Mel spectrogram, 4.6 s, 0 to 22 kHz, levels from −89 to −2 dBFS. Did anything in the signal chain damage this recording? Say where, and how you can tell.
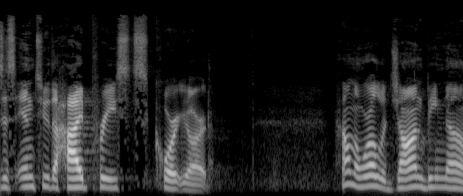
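No, nothing along the way seems to have harmed this speech, so there's no stage to point a finger at.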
